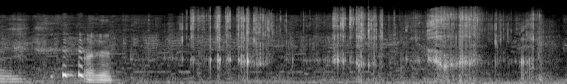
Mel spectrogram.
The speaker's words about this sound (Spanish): Haz una SMR de lo que vas a comer.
